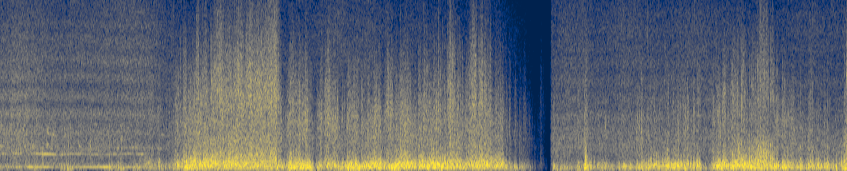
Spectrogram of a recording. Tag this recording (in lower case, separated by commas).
wind noise (microphone), wind noise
